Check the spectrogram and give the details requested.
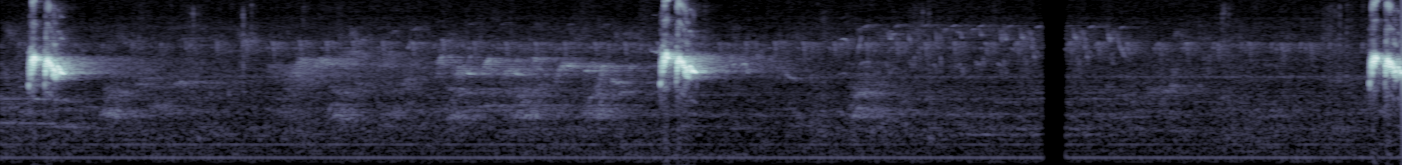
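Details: Red-whiskered bulbul female calling for males to come: three loud, sharp descending notes spaced roughly five seconds apart, with quieter warbling and twittering fragments in between, otherwise a quiet background.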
